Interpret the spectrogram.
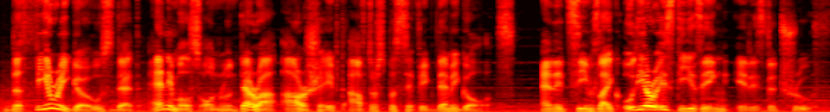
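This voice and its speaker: Animated male game lore commentator. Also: medium pitch, moderate pace, hardly any pauses. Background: faint background music.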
